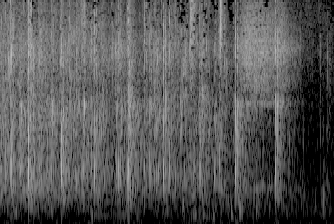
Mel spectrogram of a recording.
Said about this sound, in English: Round of applause for the glamorous assistants.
